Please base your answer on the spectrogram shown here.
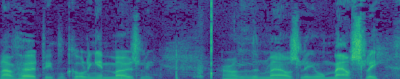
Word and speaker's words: Moseley: The Birmingham suburb, Moseley. Moseley, right. Just checking. But that's only because I'm a... It is Moseley, but I would just...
